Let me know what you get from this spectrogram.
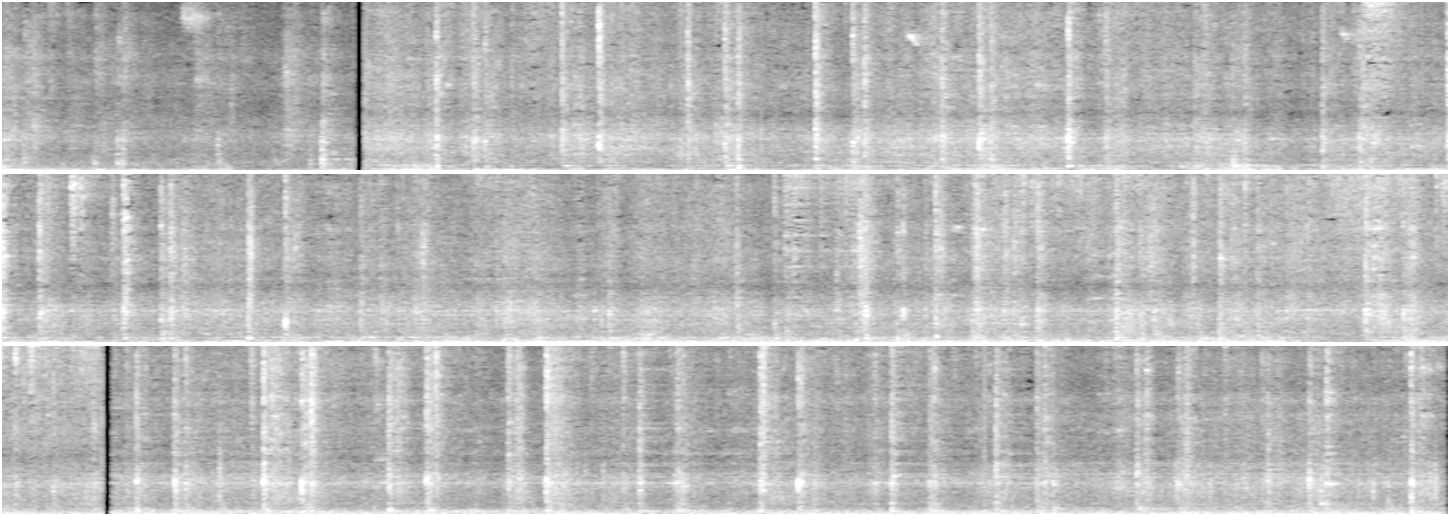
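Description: Passenger train cars rolling along the track, heard from an open-air car: a steady rumble of wheels on rail with continual clicking and rattling of the cars.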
